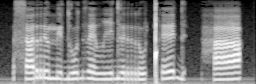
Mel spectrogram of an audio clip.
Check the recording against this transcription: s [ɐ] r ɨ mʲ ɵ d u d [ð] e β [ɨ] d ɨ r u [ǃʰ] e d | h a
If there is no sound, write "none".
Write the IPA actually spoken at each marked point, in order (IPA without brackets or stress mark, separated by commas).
ɐ, ð, i, ǃʰ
